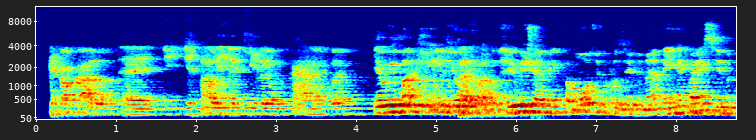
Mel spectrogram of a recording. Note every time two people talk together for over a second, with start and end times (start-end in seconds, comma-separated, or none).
4.6-6.0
